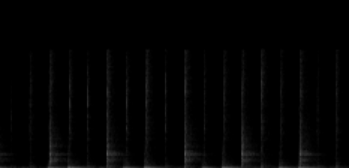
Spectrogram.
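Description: Drum brushes play a light, traditional bossa nova groove: a steady, evenly spaced pattern of soft swishes and taps with low thumps, close and quiet with no talking.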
